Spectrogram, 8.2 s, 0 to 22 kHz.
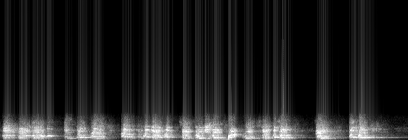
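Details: Barking dog, Junior, reacting to the Volkswagen The Bark Side commercial from 2012: clustered groups of three to four gruff barks with short gaps, almost tune-like in rhythm, with a faint musical background.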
